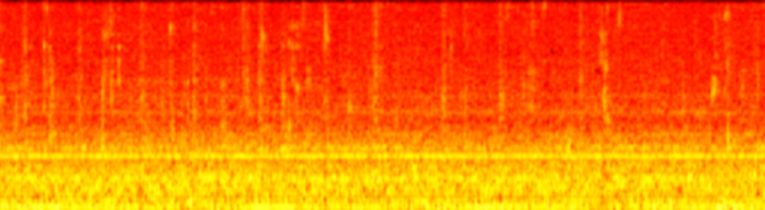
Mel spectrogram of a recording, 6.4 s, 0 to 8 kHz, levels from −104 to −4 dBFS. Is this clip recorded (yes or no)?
yes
